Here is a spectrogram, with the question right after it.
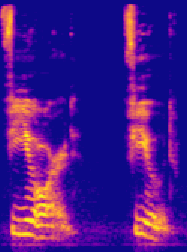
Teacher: You might think that we have this as a diphthong, 'feud' and 'fjord', but we don't really count this as a diphthong because this is a y sound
